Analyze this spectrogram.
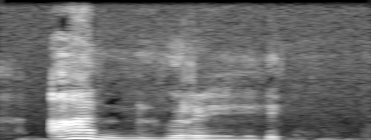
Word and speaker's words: Henri: And you have to say it like he says it. Henri.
